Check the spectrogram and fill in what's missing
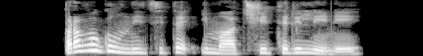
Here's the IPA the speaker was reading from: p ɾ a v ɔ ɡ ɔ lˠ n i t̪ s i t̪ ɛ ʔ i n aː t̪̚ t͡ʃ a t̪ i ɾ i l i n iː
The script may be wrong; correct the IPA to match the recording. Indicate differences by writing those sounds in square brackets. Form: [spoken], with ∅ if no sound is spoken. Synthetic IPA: p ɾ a v ɔ ɡ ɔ lˠ n i t̪ s i t̪ ɛ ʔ i [m] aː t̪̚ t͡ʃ [ɛ] t̪ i ɾ i l i n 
